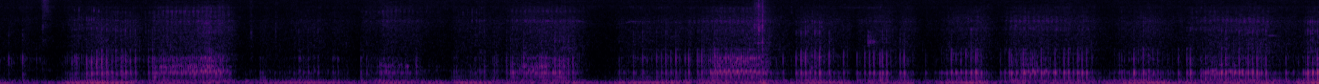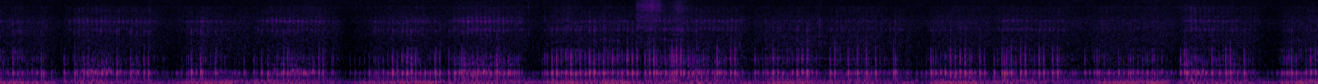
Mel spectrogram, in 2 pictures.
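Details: Maine Coon kitten named Olof purring while napping in a sink indoors; steady low rumbling purr with rhythmic pulses, continuous through the recording, brief rustles over it.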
